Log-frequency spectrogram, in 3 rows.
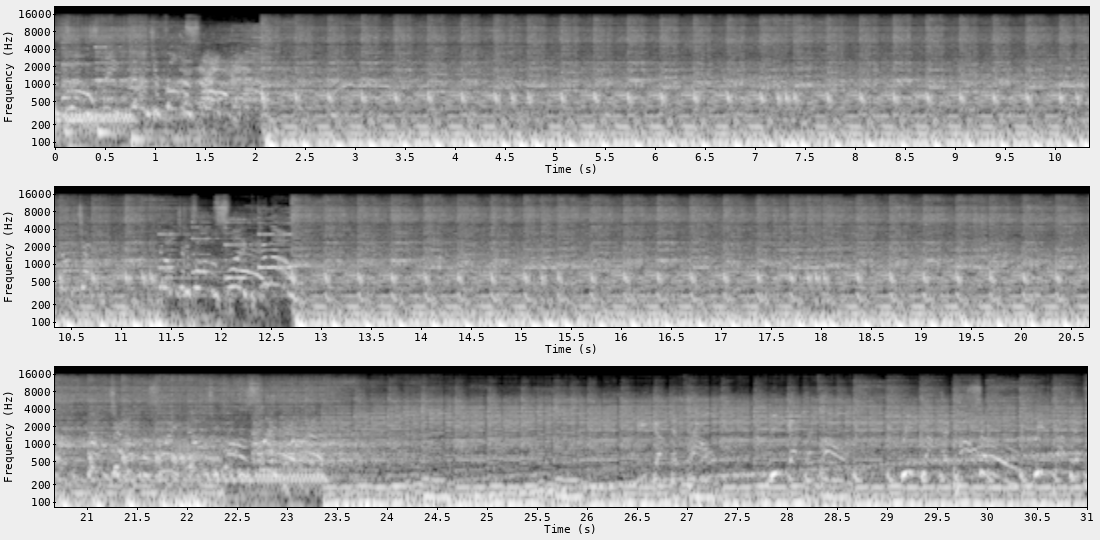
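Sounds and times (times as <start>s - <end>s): hardcore dance music: 0.0s - 31.0s
pounding distorted kick drum: 2.1s - 11.8s, 12.7s - 31.0s.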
